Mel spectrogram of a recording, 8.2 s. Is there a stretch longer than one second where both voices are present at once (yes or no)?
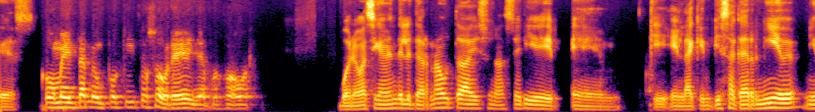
no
